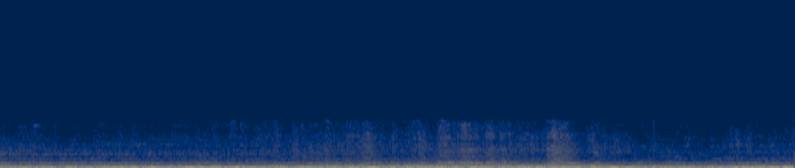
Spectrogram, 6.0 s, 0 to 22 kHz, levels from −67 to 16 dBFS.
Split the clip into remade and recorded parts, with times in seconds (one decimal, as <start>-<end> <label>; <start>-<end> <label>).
0.0-1.1 recorded; 1.1-1.8 remade; 1.8-4.6 recorded; 4.6-6.0 remade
